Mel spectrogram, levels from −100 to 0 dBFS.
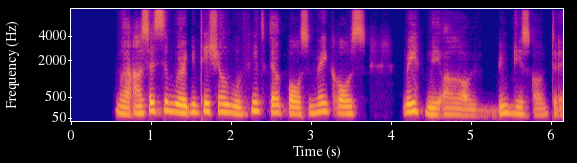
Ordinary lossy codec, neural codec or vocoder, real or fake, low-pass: none; codec, 16 kHz, 0.5 kbps, FreqCodec, larger model; fake; none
